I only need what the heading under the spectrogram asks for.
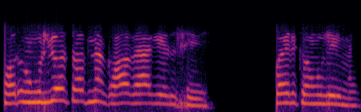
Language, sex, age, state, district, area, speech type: Maithili, female, 18-30, Bihar, Madhepura, urban, conversation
